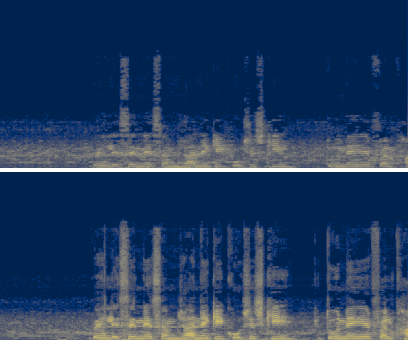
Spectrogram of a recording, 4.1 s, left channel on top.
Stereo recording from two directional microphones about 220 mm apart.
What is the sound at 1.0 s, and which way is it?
Speech, 50° right (ahead or behind).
